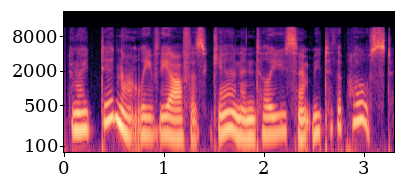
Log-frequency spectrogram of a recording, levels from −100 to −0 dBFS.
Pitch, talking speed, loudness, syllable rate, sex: 185 Hz, 270 wpm, -16 LUFS, 6.3 syllables/s, female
